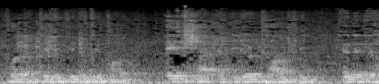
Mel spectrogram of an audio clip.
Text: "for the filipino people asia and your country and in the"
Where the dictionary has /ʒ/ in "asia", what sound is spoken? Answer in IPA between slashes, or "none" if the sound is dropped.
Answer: /ʃ/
